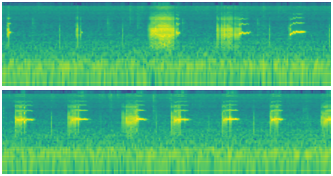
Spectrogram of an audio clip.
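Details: Hamuzo, a drowsy pet hamster, makes squeaks that may be snoring: thin, high, upturned chirps come about every half second to second, mixed with soft rustling bursts and a steady low background hum.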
